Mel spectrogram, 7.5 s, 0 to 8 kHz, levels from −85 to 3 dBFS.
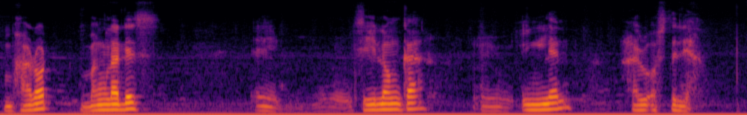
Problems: constant background noise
